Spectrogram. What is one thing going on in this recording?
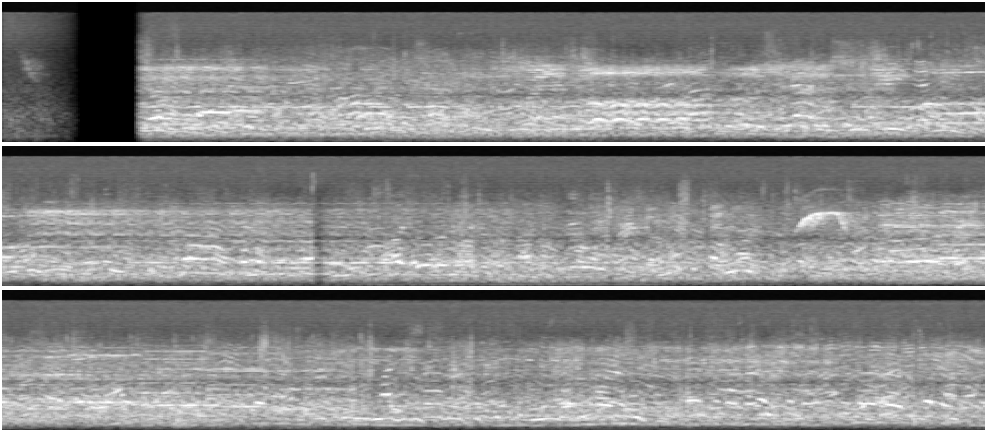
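A crowd of men and women chatters loudly all around, outdoors.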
